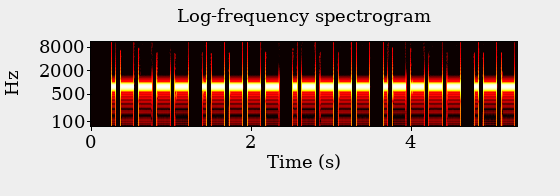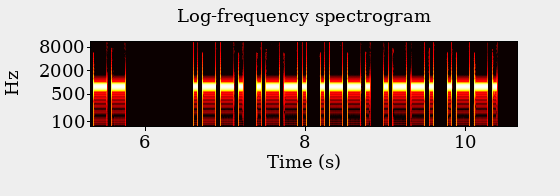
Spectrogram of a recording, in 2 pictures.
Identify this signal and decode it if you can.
Morse code, heard as a keyed tone, about 21 wpm, 800 Hz. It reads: 11111 PPPPP
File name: Difficult Combos / Difficult Combos-mp3s / WPJ WPJ1 @20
